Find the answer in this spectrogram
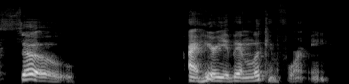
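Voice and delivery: put-on gruff, abrasive, defensive tone. Retelling a phone call from the father: imitating a gruff, abrasive father. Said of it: "just so sort of gruff and, like, abrasive".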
